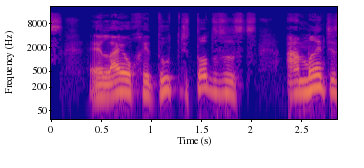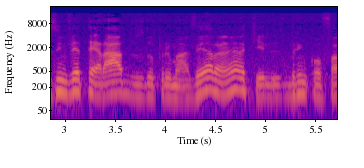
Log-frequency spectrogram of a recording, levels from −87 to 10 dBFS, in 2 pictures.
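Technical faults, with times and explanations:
1.65 to 2.53 s, repeated stalls (stutter): the audio keeps catching and hitching here. Packets were showing up late or slower than playback needed, so the jitter buffer ran dry seven times in this stretch, and each time the receiver just carried the last bit of sound on until fresh data came in, the longest wait being 54 ms. Those fills add up to 112 ms, about 13 percent of the span, yet nothing is actually lost, it just drags and stutters.
3.47 to 4.17 s, jitter buffer slow-down: this part runs at about 90 percent speed while the pitch stays put, so sounds come out stretched. The buffer needed to build up a reserve, so the receiver padded things out by repeating single pitch periods or snippets of pauses over and over, adding 75 ms in all. That repetition is what gives the stretch its drawn-out quality. The room noise you hear rising around 3 s, by about 20 dB, is just the recording space and sits about 24 dB under the speech.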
